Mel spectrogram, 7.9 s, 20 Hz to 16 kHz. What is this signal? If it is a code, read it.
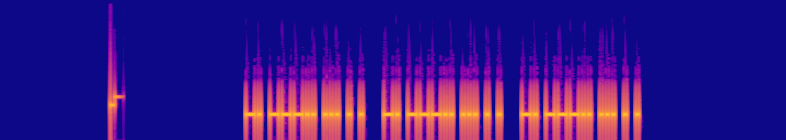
Morse code, heard as a keyed tone, about 40 wpm, 700 Hz. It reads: N8SEE N8SEE N8SEE
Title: USA Call Signs Repeated 3x 40wpm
